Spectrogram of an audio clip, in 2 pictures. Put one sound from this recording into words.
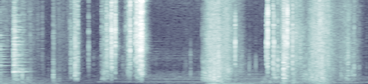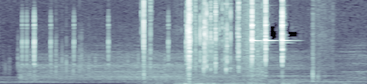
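Short electronic beeps and clicks sound.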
